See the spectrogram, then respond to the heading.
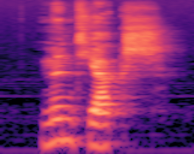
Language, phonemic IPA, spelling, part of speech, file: Dutch, /ˈmʏncɑks/, muntjaks, noun, Nl-muntjaks.ogg
- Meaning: plural of muntjak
